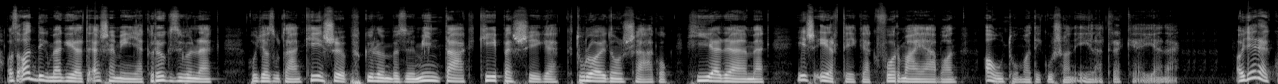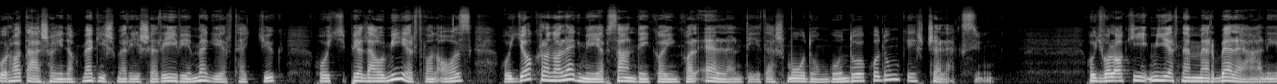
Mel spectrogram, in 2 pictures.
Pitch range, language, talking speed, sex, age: 125-165 Hz, Hungarian, 110 wpm, female, 60-79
